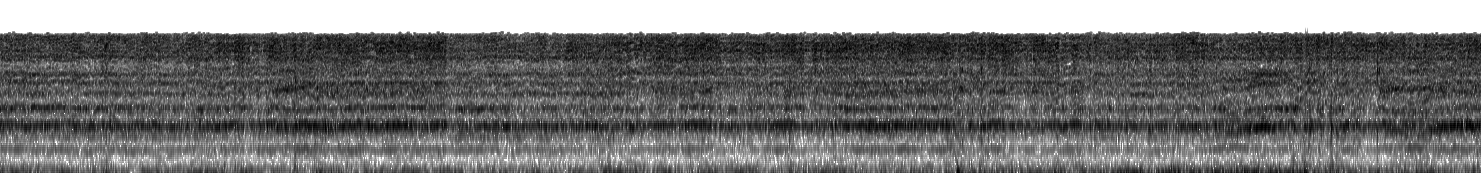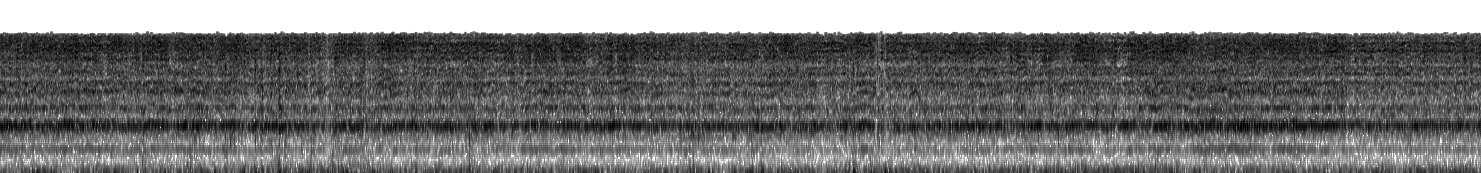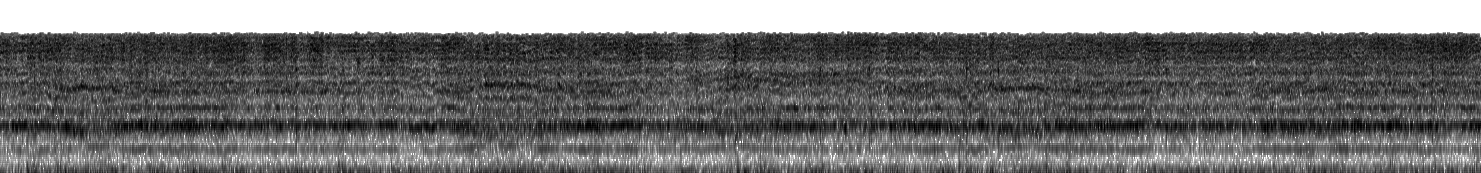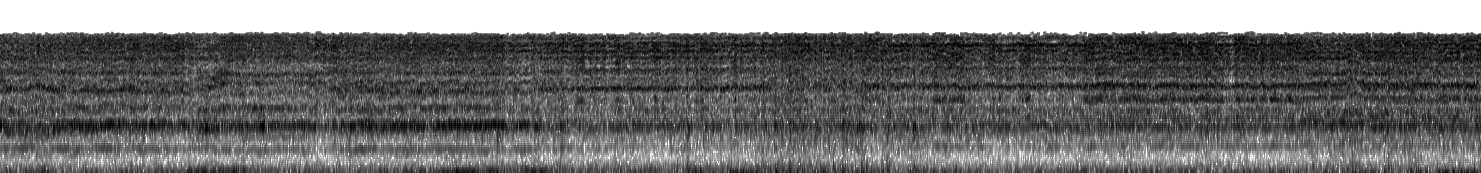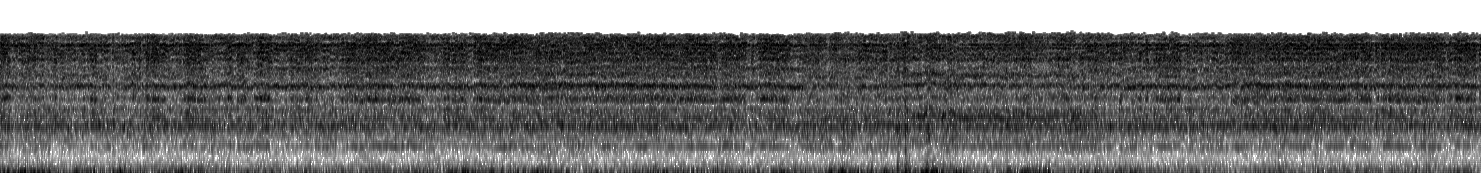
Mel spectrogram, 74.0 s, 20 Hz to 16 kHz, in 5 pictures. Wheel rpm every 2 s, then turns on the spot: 140, 140, 140, 140, 140, 140, 130, 130, 130, 140, 140, 130, 140, 140, 140, 140, 140, 140, 140, 140, 140, 130, 140, 140, 140, 150, 160, 160, 160, 160, 160, 160, 160, 160, 160, 160, 160.
none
